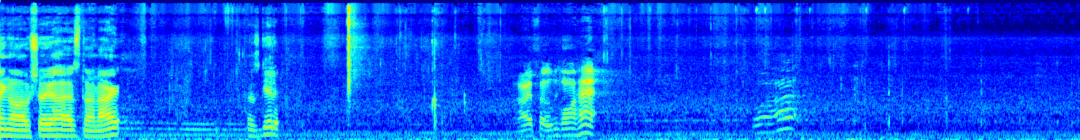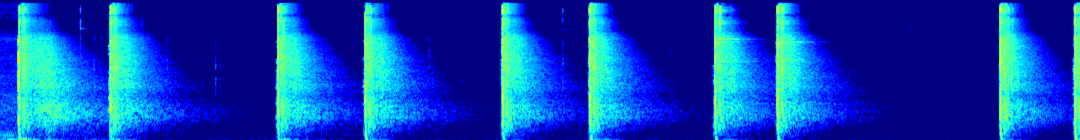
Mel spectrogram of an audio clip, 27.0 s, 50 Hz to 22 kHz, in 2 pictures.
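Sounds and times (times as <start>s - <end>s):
handgun shots with echo: 13.7s - 15.7s, 17.0s - 18.8s, 19.8s - 21.5s, 22.4s - 23.8s, 26.0s - 27.0s.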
